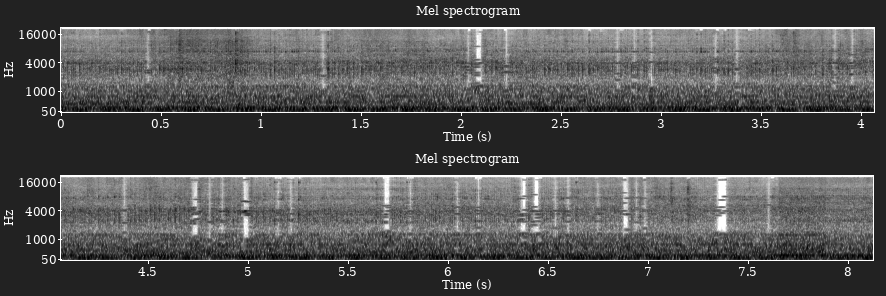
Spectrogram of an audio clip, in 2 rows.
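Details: Echo SRM-2400 string trimmer, believed mid-1990s, slightly bigger engine than the SRM-230. Pulled on choke after about six primer presses, choke then pushed in to start. Steady, even two-stroke buzz holding speed without misses or surging; running healthy, though it vibrates a lot.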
